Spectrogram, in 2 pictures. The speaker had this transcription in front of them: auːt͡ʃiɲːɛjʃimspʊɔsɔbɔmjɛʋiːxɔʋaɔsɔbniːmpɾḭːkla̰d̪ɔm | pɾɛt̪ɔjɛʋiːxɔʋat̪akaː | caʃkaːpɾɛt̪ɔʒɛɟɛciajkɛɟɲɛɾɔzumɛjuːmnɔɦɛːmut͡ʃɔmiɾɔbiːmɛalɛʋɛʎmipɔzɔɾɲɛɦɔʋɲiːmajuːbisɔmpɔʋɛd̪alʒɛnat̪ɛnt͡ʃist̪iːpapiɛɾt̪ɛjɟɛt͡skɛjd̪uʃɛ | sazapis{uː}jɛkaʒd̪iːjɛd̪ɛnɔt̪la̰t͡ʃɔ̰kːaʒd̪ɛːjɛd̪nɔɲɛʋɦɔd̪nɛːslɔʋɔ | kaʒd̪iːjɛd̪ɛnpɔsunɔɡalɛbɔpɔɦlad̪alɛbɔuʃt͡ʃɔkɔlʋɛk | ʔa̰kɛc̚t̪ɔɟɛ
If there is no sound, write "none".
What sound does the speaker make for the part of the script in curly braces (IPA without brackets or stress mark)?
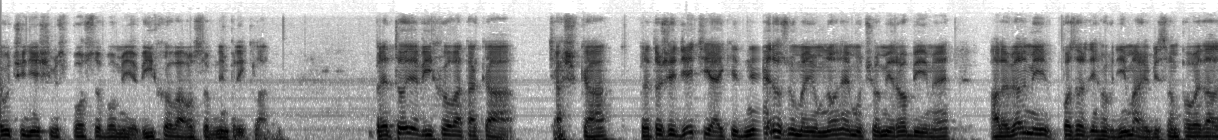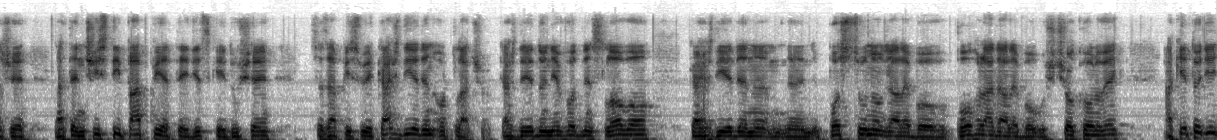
u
